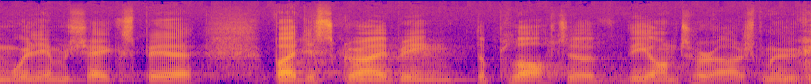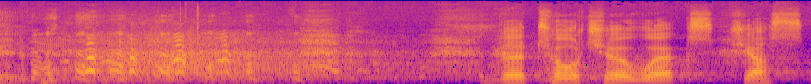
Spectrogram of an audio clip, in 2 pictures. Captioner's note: laughter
